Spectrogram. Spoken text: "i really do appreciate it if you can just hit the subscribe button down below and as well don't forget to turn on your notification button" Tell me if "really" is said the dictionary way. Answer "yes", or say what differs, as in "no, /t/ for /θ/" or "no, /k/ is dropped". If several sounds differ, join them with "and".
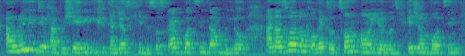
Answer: yes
